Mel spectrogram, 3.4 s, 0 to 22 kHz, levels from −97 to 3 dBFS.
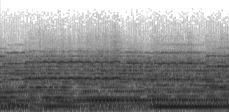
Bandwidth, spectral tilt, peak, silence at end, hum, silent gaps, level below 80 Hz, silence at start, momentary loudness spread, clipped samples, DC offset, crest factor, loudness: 7.6 kHz; -7.5 dB/octave; -2 dBFS; 0 s; none; none; -32 dBFS; 0 s; 2 LU; under 0.1%; under 0.1%; 10 dB; -11 LUFS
